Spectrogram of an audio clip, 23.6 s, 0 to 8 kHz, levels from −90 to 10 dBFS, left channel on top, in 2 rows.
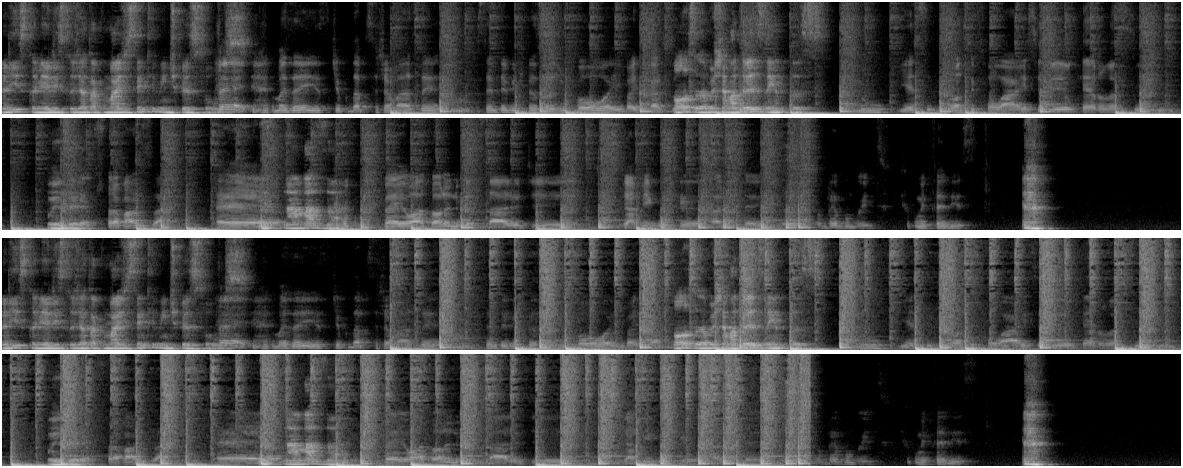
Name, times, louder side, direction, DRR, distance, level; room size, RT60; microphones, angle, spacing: voice 1, 0.0-2.4 6.7-8.2 12.2-12.6 14.4-15.2 22.0-22.1, left 1 dB, ahead, 1.5 m, -21 dB
voice 2, 2.1-6.8 7.3-7.5 8.4-11.8 12.3-13.6 13.9-14.6 15.1-20.5 20.9-21.4 22.0-22.1, left 3 dB, 65° left, 0.7 m, -34 dB
sound 1, 3.9-19.9, right 6 dB, 65° right, 0.3 m, -24 dB
11.0 x 5.1 x 2.7 m
head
